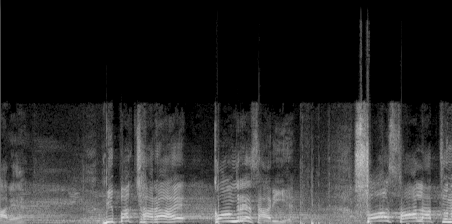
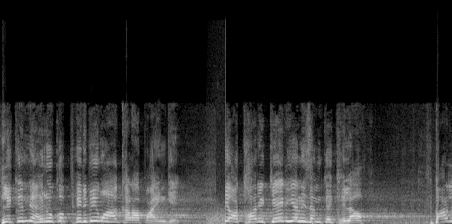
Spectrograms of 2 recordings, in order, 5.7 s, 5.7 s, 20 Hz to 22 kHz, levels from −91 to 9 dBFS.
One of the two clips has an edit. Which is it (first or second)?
second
